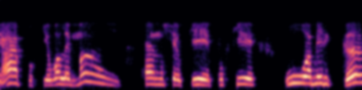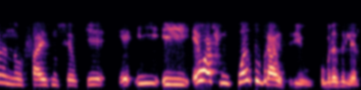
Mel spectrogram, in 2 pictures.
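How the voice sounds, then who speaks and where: Man, from Brazil, interview host, animated storyteller, dry tinny phone-like sound. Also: high voice, dry recording. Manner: animated storytelling with quoted dialogue. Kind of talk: casual interview chat.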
